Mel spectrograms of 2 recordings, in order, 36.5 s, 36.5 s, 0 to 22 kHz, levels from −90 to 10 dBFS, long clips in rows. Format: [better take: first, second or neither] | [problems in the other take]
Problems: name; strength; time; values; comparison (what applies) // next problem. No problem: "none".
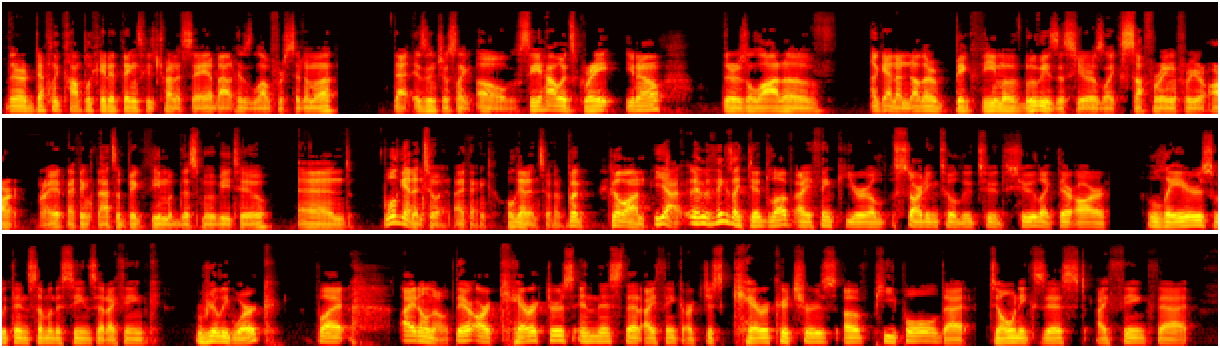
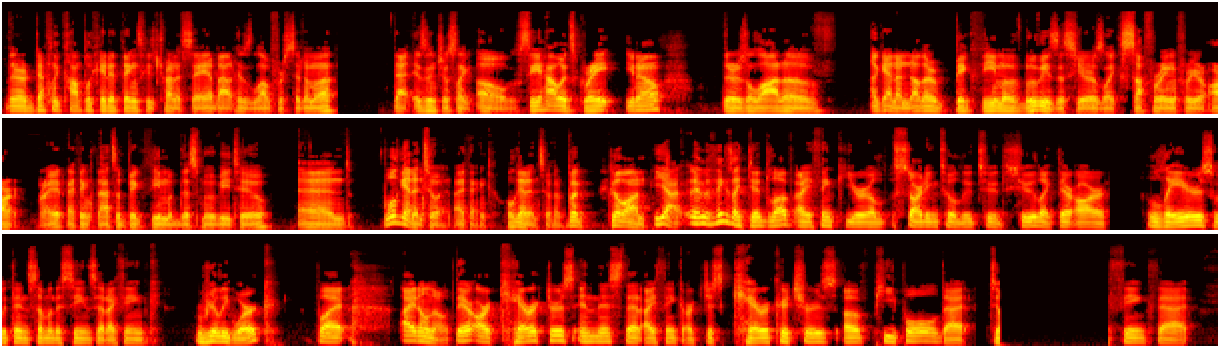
first | audio cutting out; at 34 s for 1 s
